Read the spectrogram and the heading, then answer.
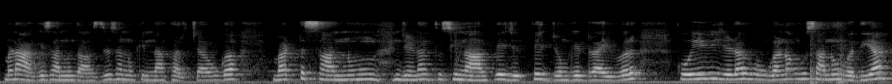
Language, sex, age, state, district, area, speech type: Punjabi, female, 30-45, Punjab, Bathinda, urban, spontaneous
